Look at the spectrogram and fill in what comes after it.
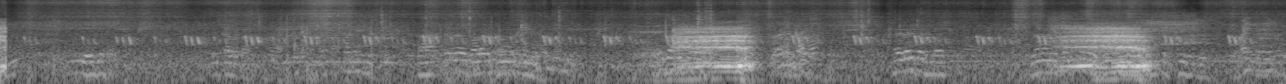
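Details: Dairy cow offered for sale at a farm in Bangladesh, giving two long, loud moos about five seconds apart, low and drawn out; steady rhythmic ticking pulses run throughout, with faint voices in the background.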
